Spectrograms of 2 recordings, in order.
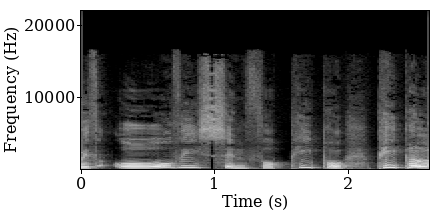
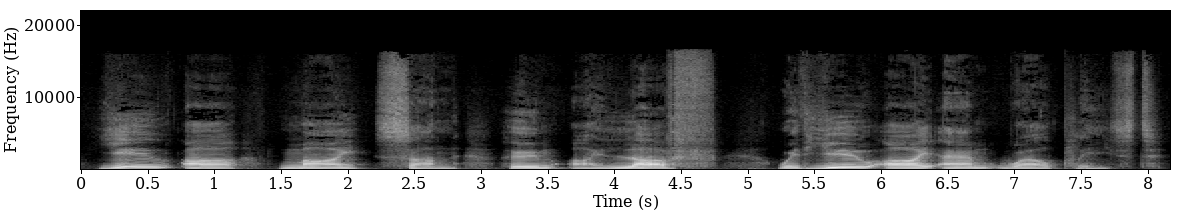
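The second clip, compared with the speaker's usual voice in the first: slow, hushed voice from heaven; solemn slow reading; 7 semitones lower, much slower than usual. Acted. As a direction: lay each word down slowly and tenderly. Reading God's words to Jesus.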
